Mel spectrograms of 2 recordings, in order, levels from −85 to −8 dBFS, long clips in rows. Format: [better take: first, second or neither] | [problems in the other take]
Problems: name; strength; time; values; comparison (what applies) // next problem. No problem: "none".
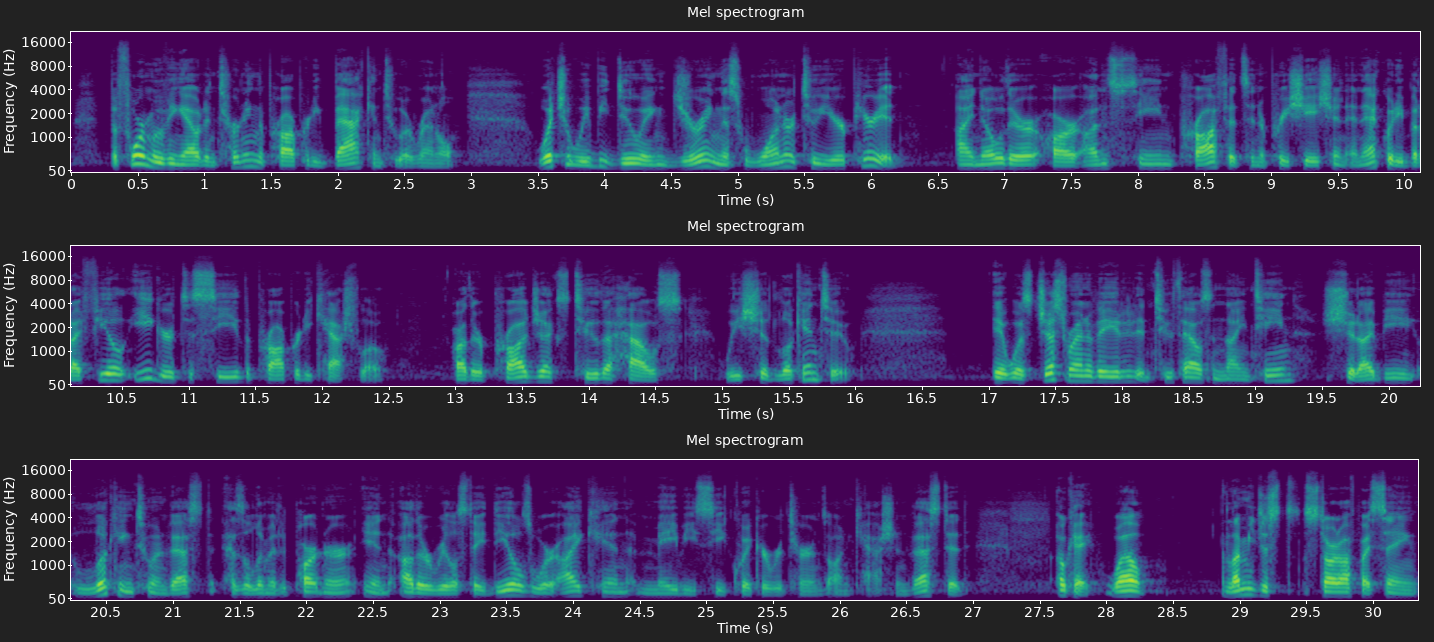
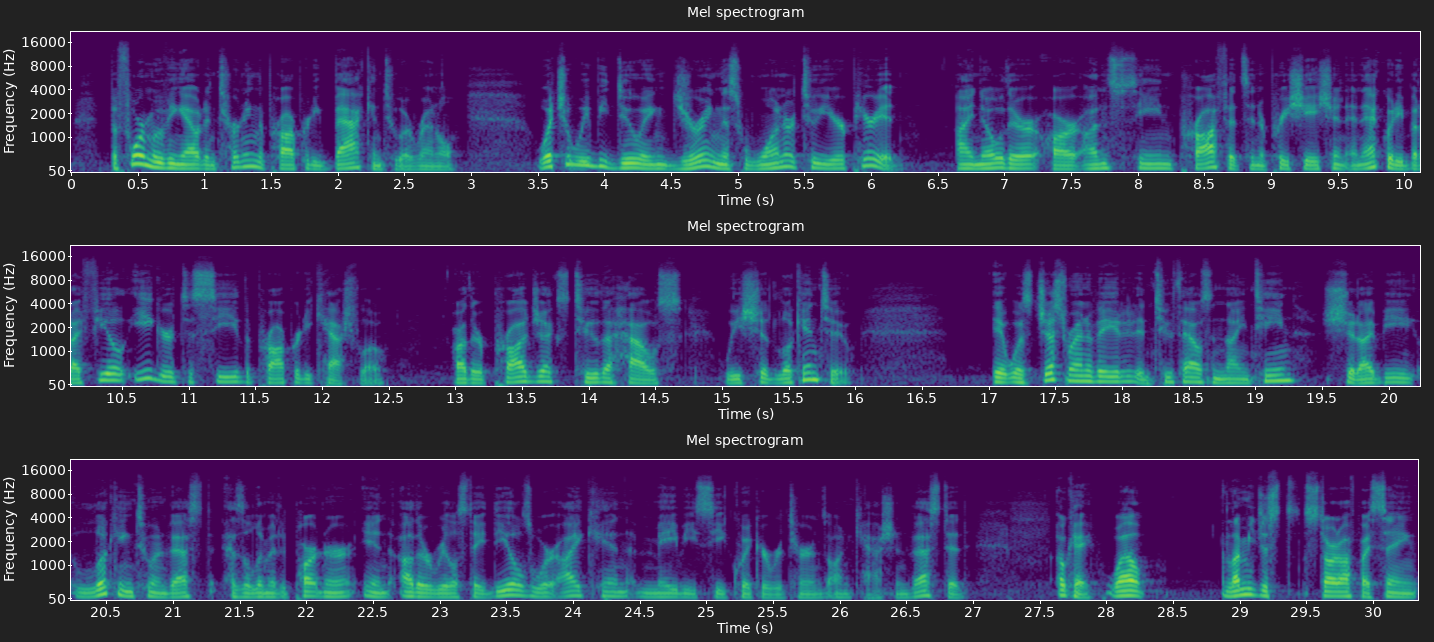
second | thin; somewhat; fading below 300 Hz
